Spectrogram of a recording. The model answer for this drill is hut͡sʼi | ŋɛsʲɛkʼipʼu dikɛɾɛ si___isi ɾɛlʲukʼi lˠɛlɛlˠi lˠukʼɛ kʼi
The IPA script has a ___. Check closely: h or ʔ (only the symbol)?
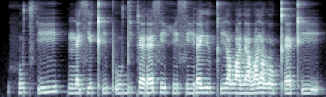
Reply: h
